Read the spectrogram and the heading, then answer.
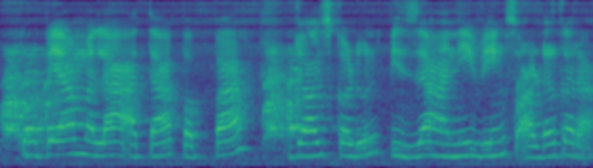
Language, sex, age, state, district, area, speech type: Marathi, female, 18-30, Maharashtra, Yavatmal, rural, read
